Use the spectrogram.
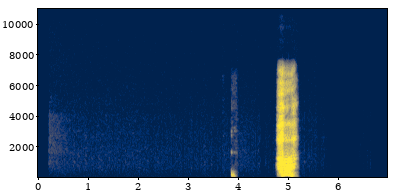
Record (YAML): exhalation_length: 7.0 s
exhalation_amplitude: 30233
exhalation_signal_mean_std_ratio: 0.17
survey_phase: beta (2021-08-13 to 2022-03-07)
age: 65+
gender: Male
wearing_mask: 'No'
symptom_none: true
symptom_onset: 12 days
smoker_status: Never smoked
respiratory_condition_asthma: false
respiratory_condition_other: true
recruitment_source: REACT
submission_delay: 4 days
covid_test_result: Negative
covid_test_method: RT-qPCR
influenza_a_test_result: Negative
influenza_b_test_result: Negative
